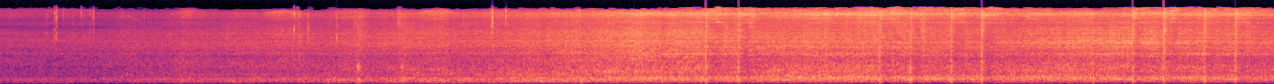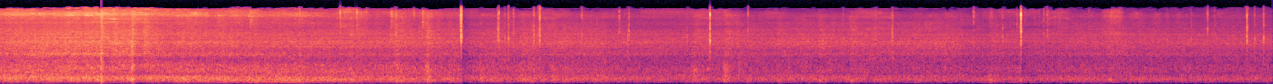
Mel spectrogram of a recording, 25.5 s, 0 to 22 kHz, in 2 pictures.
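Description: EN57AL electric multiple unit running along the platform track, its wheels clicking over the rail joints. The sound swells as the train draws level, then fades gradually.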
